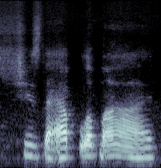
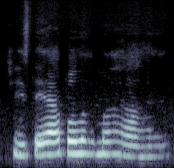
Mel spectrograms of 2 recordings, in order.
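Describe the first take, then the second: First: Said in the usual way. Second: Doting. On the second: Real, not acted. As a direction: coo it fondly, stretching the words. Dotes on her daughter, repeats it.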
